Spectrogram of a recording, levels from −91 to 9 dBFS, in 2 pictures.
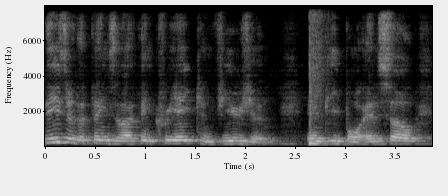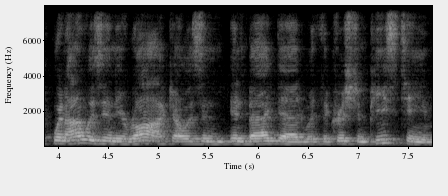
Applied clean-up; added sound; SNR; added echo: none; Snare drum; 7 dB; reverberation time 0.3 s.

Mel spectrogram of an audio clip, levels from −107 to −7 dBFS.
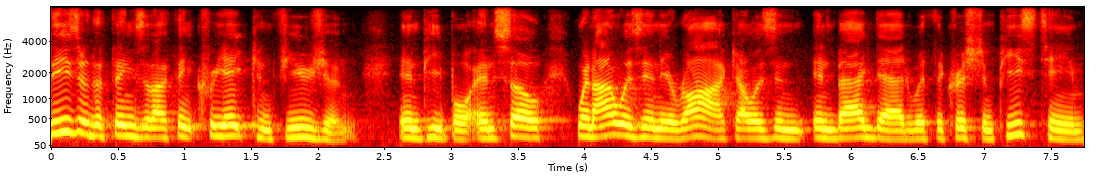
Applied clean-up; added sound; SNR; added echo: none; none; none; none.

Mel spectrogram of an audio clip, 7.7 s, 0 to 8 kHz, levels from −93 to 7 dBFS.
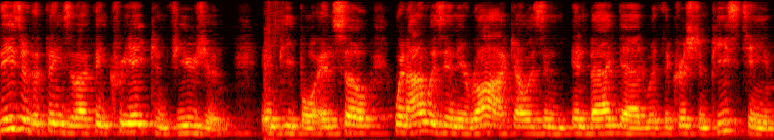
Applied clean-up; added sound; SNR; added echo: neural separator model SepFormer DNS4.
